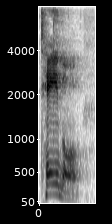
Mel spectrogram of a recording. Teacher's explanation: Ici, on a une diphtongue et quand vous avez l'apostrophe ici, ça signifie que la première syllabe, c'est celle qui a l'accent tonique, c'est celle qui est accentuée. Table.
